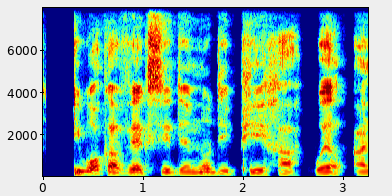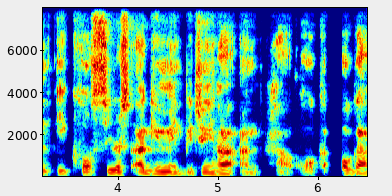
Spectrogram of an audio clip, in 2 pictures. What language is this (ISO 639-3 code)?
pcm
